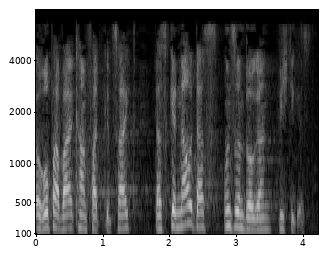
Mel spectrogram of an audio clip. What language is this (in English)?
German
